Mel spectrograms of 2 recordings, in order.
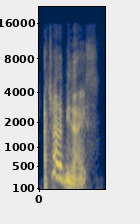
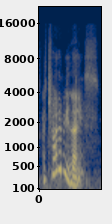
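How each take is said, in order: First: Said in the usual way. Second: Sweet high take. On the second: Shown as a demonstration. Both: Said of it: "Just saying".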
